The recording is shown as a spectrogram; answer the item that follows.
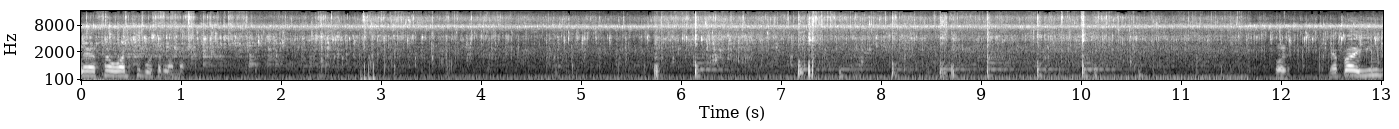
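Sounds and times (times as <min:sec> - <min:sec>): spices sizzling in hot oil: 0:00.0 - 0:13.0
metal ladle clinking against pan: 0:05.7 - 0:11.6.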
